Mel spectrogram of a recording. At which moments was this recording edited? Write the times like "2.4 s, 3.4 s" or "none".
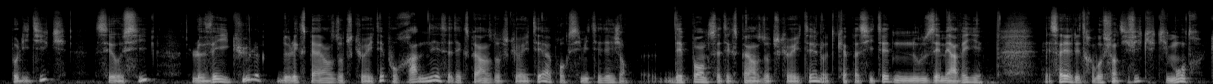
1.8 s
